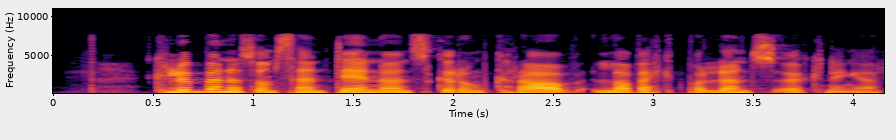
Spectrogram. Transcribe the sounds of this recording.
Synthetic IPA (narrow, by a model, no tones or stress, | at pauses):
kʰlʉbənəsɔmsɛnt̪əɪnœnskəɾʊmkʰɾɑːʋlɑːʋɛkt̪̚pʰoːlœnsø̰ːknɪŋə̰ɾ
